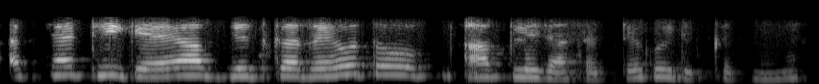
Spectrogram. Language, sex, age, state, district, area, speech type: Hindi, female, 18-30, Madhya Pradesh, Gwalior, rural, conversation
